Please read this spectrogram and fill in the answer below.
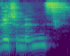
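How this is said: The word is said with a British pronunciation.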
